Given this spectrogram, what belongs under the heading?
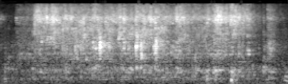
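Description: Water is poured into a glass, making a faint, continuous splashing trickle for a few seconds with no voices.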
